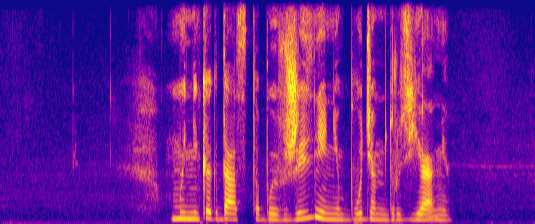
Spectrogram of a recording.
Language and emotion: Russian, angry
